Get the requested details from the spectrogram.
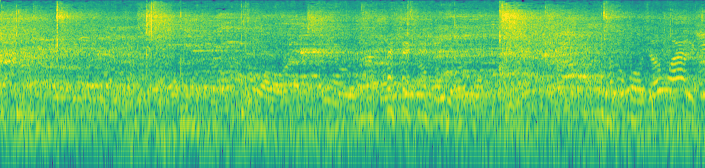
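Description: Paddles pop against plastic balls in sharp, repeated clicks.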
